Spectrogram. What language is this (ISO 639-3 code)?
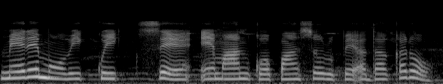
urd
